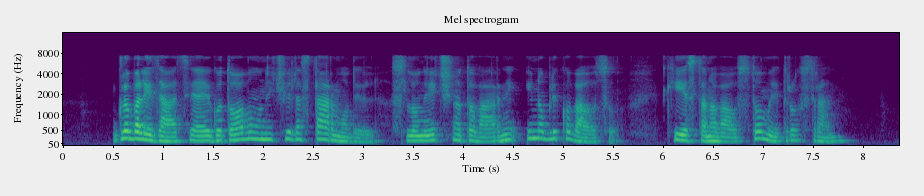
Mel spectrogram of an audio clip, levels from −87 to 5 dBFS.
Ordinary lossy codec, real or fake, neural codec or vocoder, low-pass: none; real; none; 7.2 kHz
